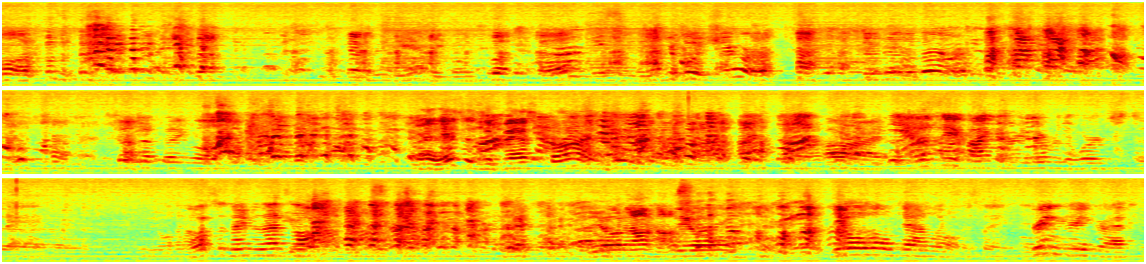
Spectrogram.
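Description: Several elderly men talk and laugh together nearby.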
